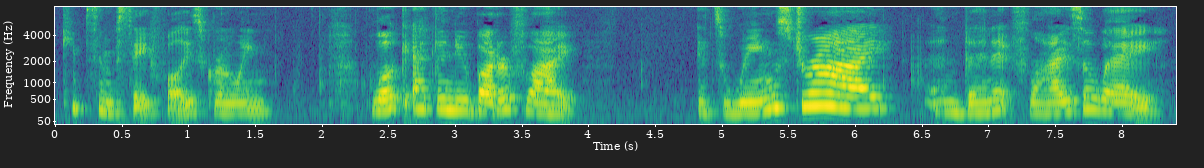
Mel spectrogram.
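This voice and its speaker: A woman in her thirties, a preschool teacher reading aloud to young children in simple, clearly emphasized words. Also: mid-range voice, slow pace, a bit bright.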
